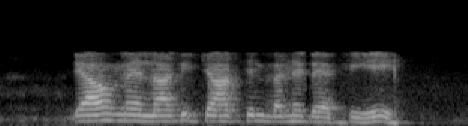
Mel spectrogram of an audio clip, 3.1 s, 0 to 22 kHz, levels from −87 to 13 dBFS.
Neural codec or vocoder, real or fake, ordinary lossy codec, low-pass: codec, 16 kHz, 2 kbps, FunCodec, trained on LibriTTS, 25 frames a second; fake; AAC, 16 kbps; 7.2 kHz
